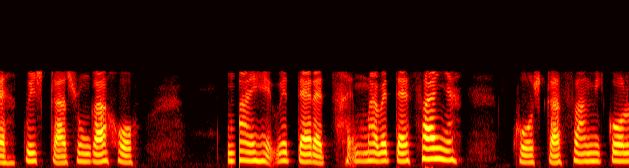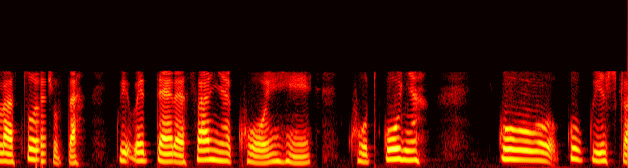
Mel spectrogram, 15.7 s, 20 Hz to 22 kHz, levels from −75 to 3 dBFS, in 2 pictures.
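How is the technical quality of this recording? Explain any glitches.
The speech travels through a G.711 telephone channel, with nothing above 4 kHz and a faint hiss that follows the level. Four short glitches come from packet loss with pitch repetition.

At 2.9, 6.36, 8.32 and 11.84 s, about 100, 60, 140 (scattered, longest run 80 ms) and 60 ms of audio went missing. The receiver looped the last pitch period to fill each gap, fading it out over about 50 ms, so the shorter gaps sound like a briefly held, buzzy tone and the longer ones fade into silence before the speech returns with a short cross-fade, not the hard silence or click of a plain dropout.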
